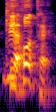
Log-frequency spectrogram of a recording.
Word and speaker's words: Quixote: Is that how you pronounce it? There's an X in there, right? Yeah, Quixote.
